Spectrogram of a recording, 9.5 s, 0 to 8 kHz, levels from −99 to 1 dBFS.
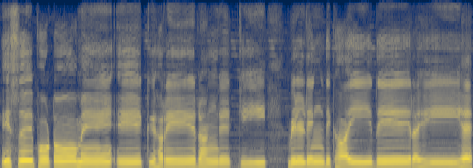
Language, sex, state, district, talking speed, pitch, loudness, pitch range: Hindi, female, Haryana, Jhajjar, 75 wpm, 165 Hz, -13 LUFS, 160-170 Hz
